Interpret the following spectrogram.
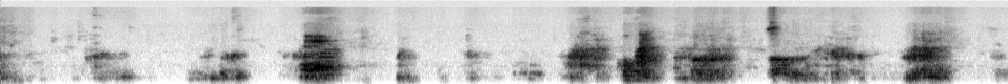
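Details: Indoor pen of five blenheim Cavalier King Charles Spaniel puppies, seven weeks old: a string of short gruff grunts and small growling yips, about one every half second toward the end, soft and rough-toned.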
